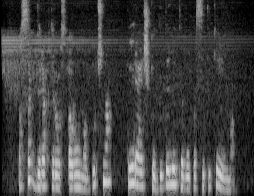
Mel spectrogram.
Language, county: Lithuanian, Vilnius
